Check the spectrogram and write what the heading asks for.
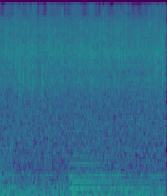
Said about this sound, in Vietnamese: mà bây giờ mưa lớn vậy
